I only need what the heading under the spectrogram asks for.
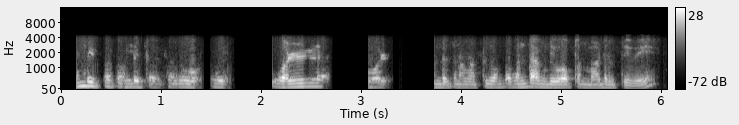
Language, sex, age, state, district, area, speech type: Kannada, male, 30-45, Karnataka, Mandya, rural, conversation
